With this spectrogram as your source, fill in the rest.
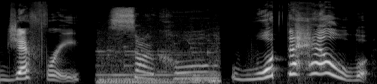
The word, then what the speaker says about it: Geoffrey: How do you think it's pronounced? Okay, so there's G and E, so Geoffrey, Joffrey, what? No, stupid, it's Jeffrey.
